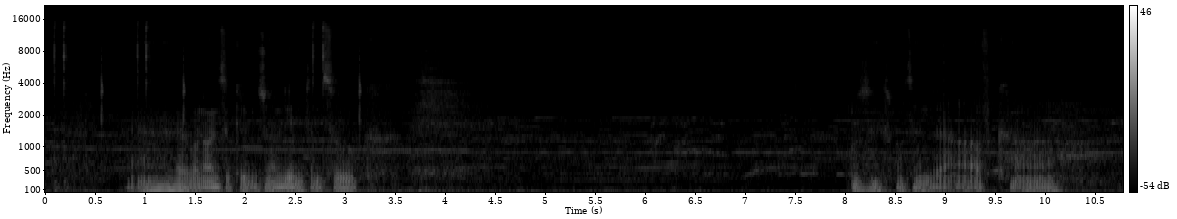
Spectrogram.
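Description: A man talks calmly and close to a microphone, with pauses.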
